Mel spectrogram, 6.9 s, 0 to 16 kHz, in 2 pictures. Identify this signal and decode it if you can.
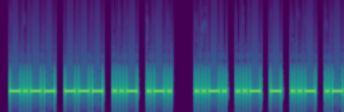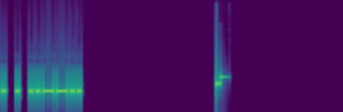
Morse code, heard as a keyed tone, about 34 wpm, 700 Hz. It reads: YOUR FUTURE?
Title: Sentences from Top 700 Words 35wpm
